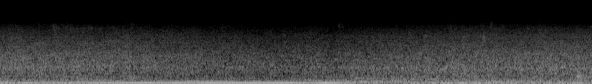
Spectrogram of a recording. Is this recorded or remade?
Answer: recorded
